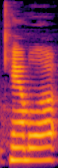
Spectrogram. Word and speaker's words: Kamala: Like, and I think we've all said stuff like this before, but it was like, Kamala or Kamala, whatever the hell her name is or pronunciation is. – Camel toe. – Kamala. Yeah, it's Kamala. Thanks.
